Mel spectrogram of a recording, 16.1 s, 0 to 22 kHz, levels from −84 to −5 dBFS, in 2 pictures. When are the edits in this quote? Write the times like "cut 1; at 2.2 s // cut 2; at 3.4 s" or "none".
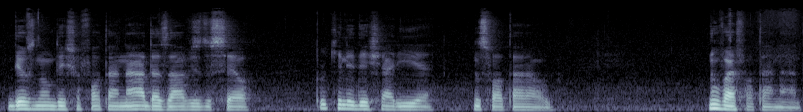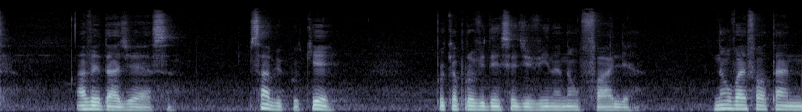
none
